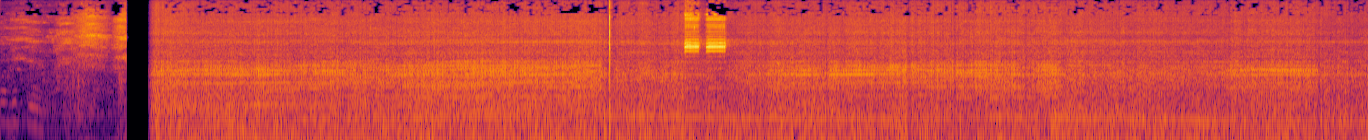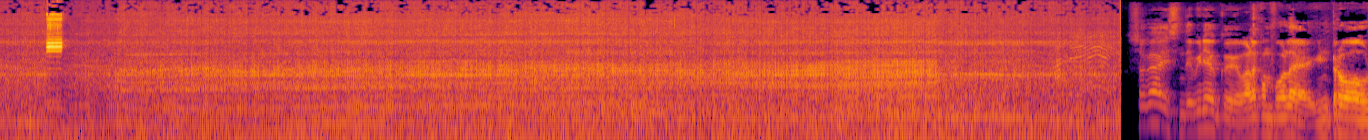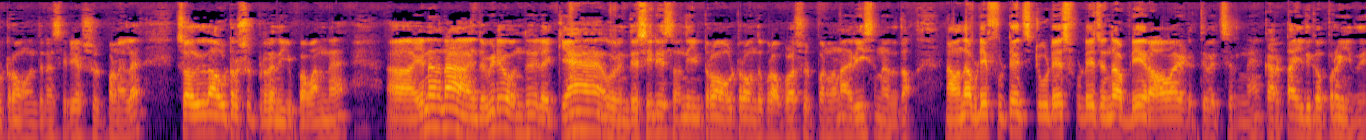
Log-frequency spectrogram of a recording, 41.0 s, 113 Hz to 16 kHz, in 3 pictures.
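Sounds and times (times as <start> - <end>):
motorcycle engine cruising: 1.5 - 24.9
short high-pitched horn toots: 6.8 - 7.4, 14.1 - 14.4.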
